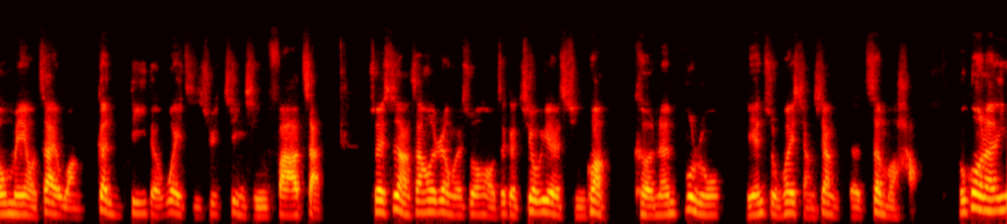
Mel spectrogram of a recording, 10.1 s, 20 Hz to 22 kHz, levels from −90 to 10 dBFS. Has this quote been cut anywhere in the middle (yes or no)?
no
